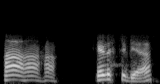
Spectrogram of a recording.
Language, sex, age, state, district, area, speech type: Kannada, male, 18-30, Karnataka, Shimoga, urban, conversation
